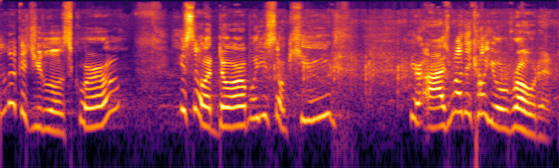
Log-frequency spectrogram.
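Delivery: put-on sing-song baby talk, swooping upward; cooing at an animal. Lady admiring a little squirrel, cooing. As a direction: coo with questions lifting at the ends.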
